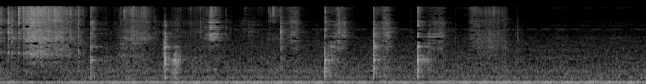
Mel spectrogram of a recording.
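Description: Dry-roasted split lentils poured from a metal pan into a steel plate: a brief rush of rattling about half a second in, then a string of separate sharp metal taps and scrapes against the pan, over a steady low hum.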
